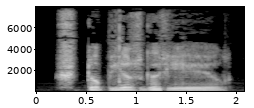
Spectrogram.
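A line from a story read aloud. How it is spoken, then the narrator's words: Whisper. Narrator (Russian): прошептал Мэтт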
